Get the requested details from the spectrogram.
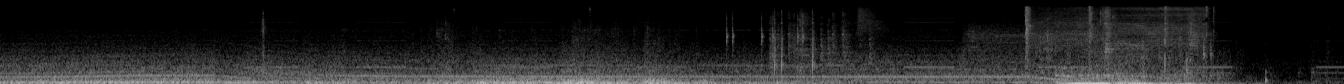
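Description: A city bus's diesel engine hums as the bus slows to a stop.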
